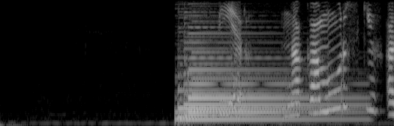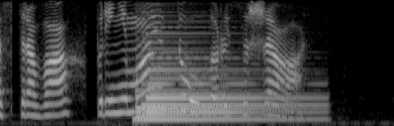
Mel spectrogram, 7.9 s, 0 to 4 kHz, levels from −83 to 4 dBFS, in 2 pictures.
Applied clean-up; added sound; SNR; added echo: none; Acoustic guitar / Strum; -4 dB; none.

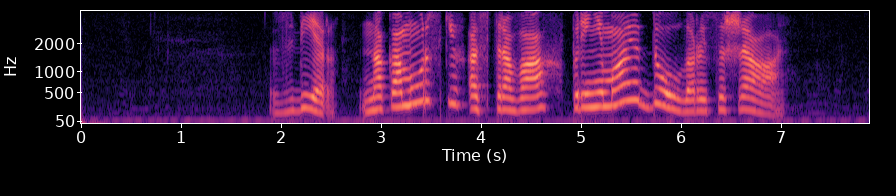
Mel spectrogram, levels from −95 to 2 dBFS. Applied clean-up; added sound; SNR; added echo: none; none; none; none.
